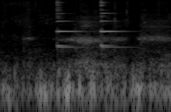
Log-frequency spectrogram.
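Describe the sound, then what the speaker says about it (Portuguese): Goats on a farm in the caatinga of Brazil's sertão give two short, nasal bleats close by, with quiet rural background noise between them. "É a criaçãozinha de cabra aqui no nosso sertão."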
